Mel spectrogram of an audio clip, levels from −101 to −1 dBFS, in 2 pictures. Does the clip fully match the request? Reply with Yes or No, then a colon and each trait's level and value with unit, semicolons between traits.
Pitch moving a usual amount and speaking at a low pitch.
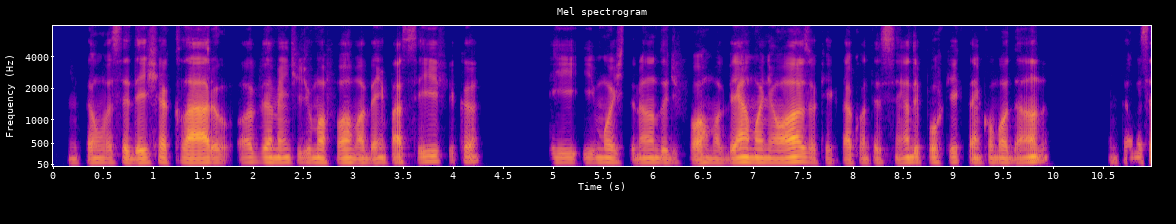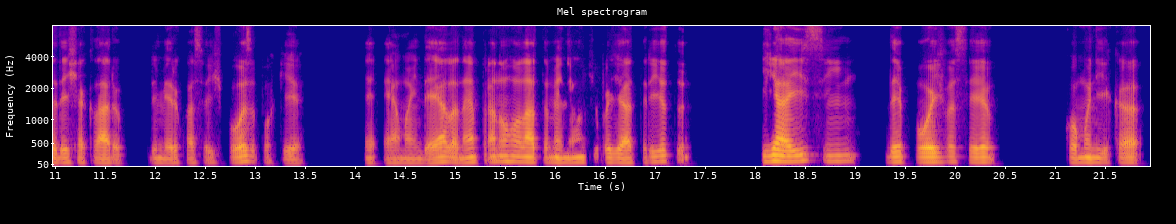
No: narrow, 2.3 semitones; very low, 95 Hz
